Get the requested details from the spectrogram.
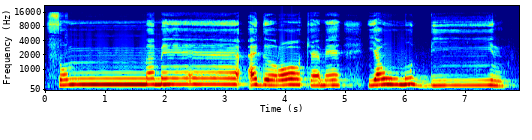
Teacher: الميم المشددة تبقى برضو غنة بمقدار حركتين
